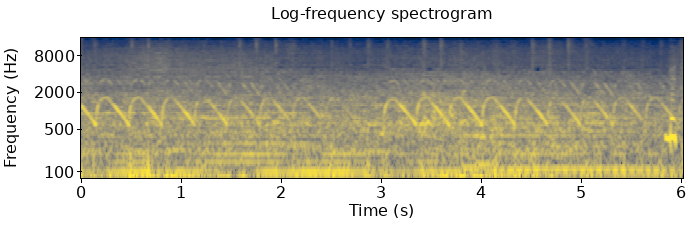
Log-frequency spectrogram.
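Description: Emergency-vehicle siren sounding in fast rising-and-falling sweeps, about three a second, over a steady low rumble. The siren breaks off briefly partway through, then resumes.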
